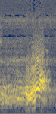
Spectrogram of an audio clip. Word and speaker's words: Whuh: There's one stage which is spelled W-H-U-H, and of course is pronounced Wah,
